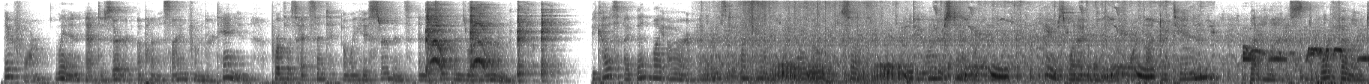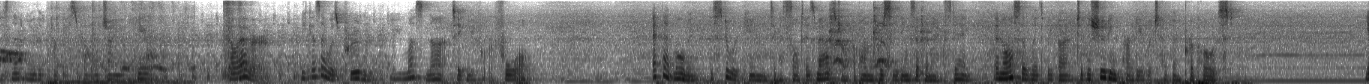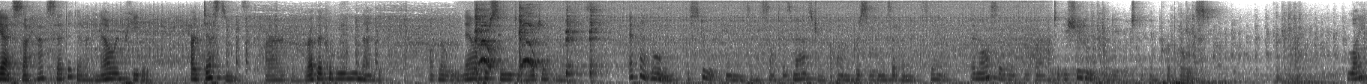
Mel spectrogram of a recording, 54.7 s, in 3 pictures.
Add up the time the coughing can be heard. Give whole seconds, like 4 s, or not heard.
5 s.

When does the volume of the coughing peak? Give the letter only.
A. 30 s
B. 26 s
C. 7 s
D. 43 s
D.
